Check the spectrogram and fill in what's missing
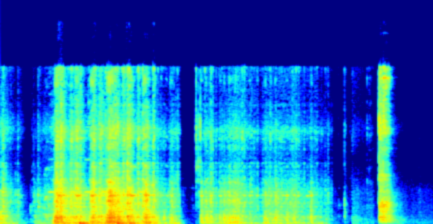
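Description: A sewing machine stitches the neck of a suit in two sustained whirring runs, separated by a brief pause, then a short final burst before it stops.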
